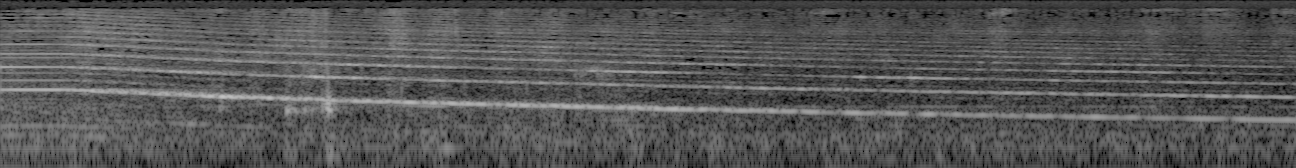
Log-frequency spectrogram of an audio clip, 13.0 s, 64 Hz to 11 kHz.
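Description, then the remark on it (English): A town noon whistle siren wails steadily on its own, a loud sustained tone whose pitch slowly slides downward over the whole stretch, with no talking. “And we'll hold off for about 30 seconds while we wait for the noon whistle to make its way.”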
